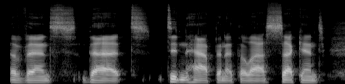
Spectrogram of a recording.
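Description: In a very clean recording with a silent background and a dry, close sound with no echo, a man with an American accent speaks at a very slow pace in a bright, sharp tone with monotone, flat intonation. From US South. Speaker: actor and writer. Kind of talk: casual chat.

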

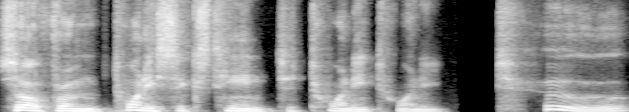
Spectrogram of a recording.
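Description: The man's voice is somewhat breathy. Behind him the background is quiet. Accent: American. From US, Southern California. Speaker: historian. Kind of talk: interview. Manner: halting.

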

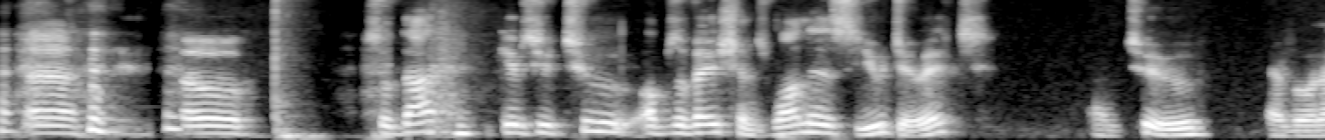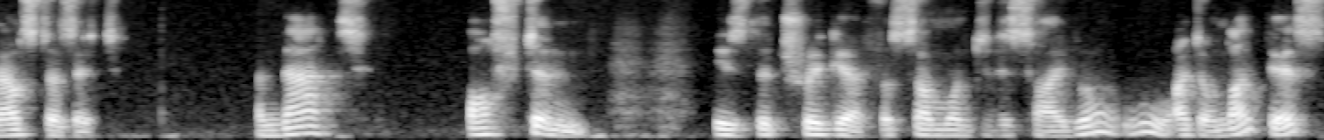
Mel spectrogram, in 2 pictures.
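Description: Somewhat breathy and with a South Wales accent, a man with a fairly high pitch speaks at a fairly slow pace, pausing long and often. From South Wales, the Rhondda. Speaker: mind coach. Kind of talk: interview.

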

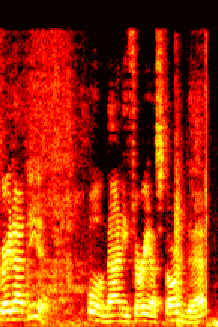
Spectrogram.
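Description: Amid audible room echo and noticeable background noise, a man with an American accent speaks with ordinary pitch variation. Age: 50s. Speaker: high school basketball coach. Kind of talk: interview. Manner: halting.

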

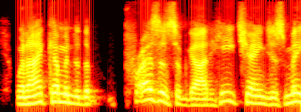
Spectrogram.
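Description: In a Louisiana accent, a man talks at a fairly slow pace and fairly high pitch against a quiet background. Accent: Southern US (Louisiana). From US South, Baton Rouge, Louisiana. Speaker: evangelist. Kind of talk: sermon.

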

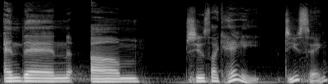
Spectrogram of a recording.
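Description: This man talks at a fairly slow pace with an American accent. His pitch sits in the medium range. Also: very clean recording, silent background. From Long Island, New York. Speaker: singer. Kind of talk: casual chat. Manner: animated.

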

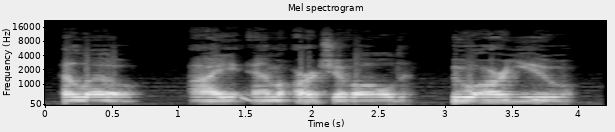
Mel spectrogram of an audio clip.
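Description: A put-on character voice, very slow and monotone with flat intonation, over faint music in the background. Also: man, very deep, low pitch for a man. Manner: greeting, curious.

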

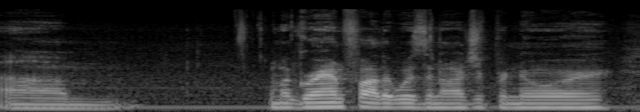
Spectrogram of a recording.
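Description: With audible room echo, a man speaks at a fairly low pitch. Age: young. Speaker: podcast co-host and entrepreneur. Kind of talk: casual chat.

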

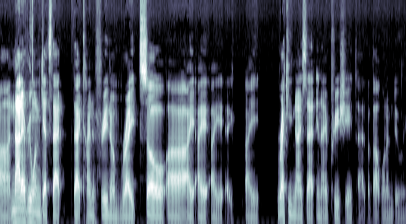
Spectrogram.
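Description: Speaking with a Pennsylvania accent at a moderate pace, a man shows big swings in loudness. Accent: American (Pennsylvania). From central Pennsylvania (State College), immigrated from the Philippines as a child. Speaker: illustrator and comic artist. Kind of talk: interview. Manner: halting, with repeated words and fillers.

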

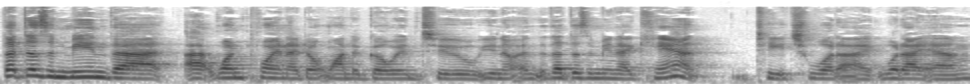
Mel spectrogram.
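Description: At a moderate pace, a woman speaks in medium pitch with ordinary pitch variation, and room echo is audible. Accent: American. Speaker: literature professor. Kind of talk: academic interview. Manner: hesitant, many fillers and restarts.

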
